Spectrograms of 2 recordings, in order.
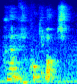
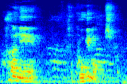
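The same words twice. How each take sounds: First: Unvoiced, much softer plea; whispered prayer. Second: Soft hushed plea for meat; quiet prayer. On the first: Trainee whispering her prayer for meat to God. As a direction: breathe it out as a secret wish to God. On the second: Retold or imitated. Hungry trainee softly asking God for meat, hushed. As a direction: murmur it like a tired, hungry prayer.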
